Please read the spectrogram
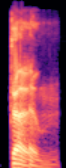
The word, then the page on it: drome: British English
